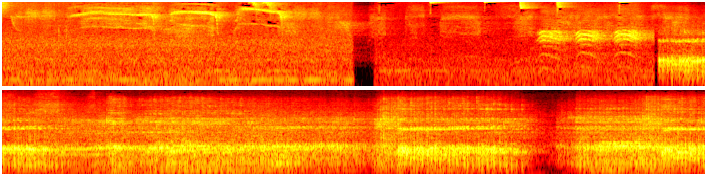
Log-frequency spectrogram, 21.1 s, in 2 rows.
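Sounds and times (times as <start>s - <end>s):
birds warbling calls: 0.0s - 16.6s.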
